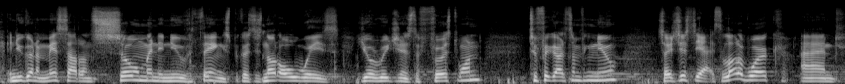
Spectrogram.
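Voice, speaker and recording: A young man with a Danish accent, an esports caster answering interview questions in an earnest, thoughtful way. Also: a little high. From Denmark. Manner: earnest, thoughtful, with frequent restarts and fillers.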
